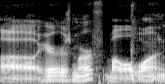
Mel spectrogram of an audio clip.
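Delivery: put-on deep announcer voice. Describing a friend who sounds like an announcer, speaker does imitating a deep announcer voice. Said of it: "he sounds like an announcer".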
